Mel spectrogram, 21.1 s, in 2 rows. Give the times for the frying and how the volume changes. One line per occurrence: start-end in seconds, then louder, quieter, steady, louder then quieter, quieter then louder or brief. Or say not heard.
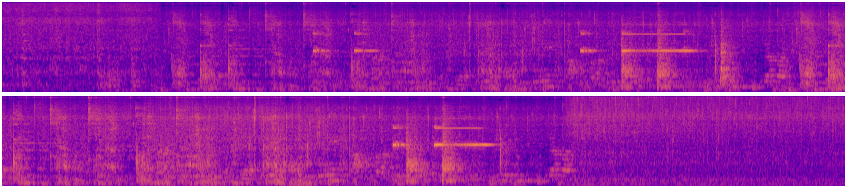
0.0-21.0 louder then quieter.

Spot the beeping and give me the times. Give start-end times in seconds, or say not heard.
3.9-4.6, 7.2-9.1, 15.4-16.6.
